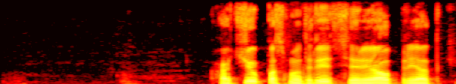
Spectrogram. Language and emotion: Russian, neutral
